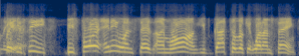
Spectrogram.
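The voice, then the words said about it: Yelling, too loud. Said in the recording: “you got to stop yelling ... Am I too loud? ... if you're yelling”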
